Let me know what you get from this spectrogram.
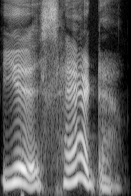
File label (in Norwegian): "ljøshærd", hemsedalsmaalet tale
